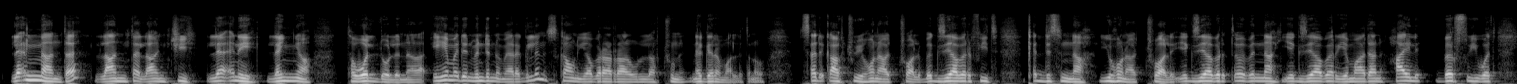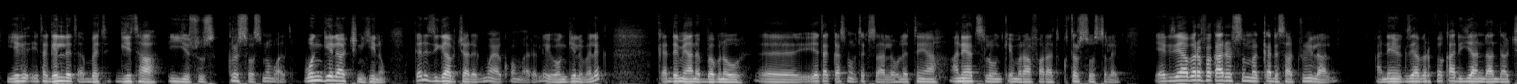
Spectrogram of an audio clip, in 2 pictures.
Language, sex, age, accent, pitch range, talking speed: English, male, 30-49, Indian, 125-150 Hz, 100 wpm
